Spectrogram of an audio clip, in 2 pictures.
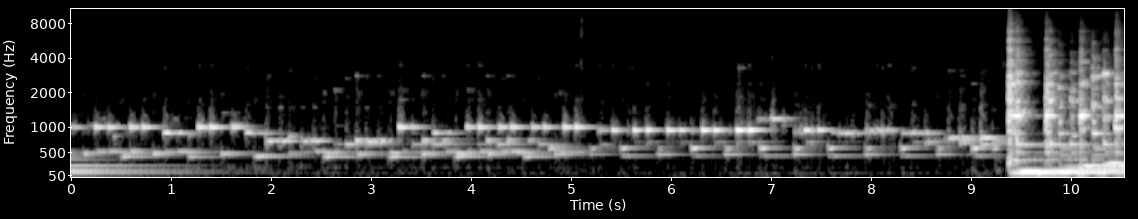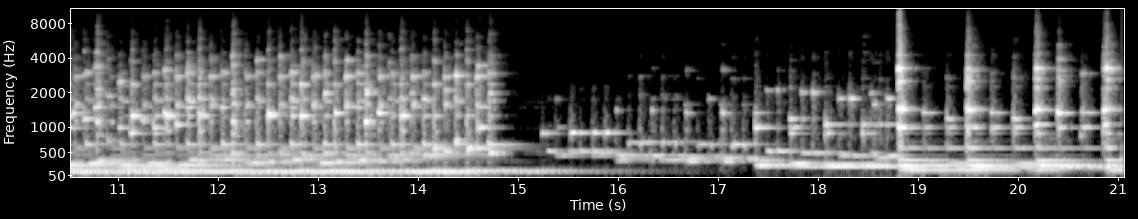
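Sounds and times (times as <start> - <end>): marimba duet: 0.0 - 21.0.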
